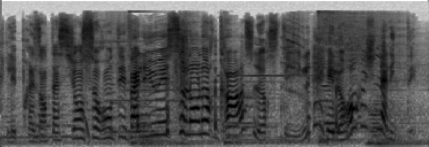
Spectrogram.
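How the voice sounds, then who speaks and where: A woman's voice: sits high, huge pitch swings, fairly quick. A woman voicing a stern, long-winded schoolmistress pony in a cartoon, speaking formally with fussy, pompous articulation. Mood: strict, explaining. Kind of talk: animated cartoon voice acting. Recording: background music under the voice.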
